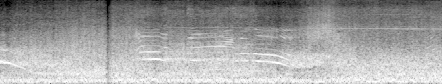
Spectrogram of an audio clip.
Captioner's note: echoes; echoes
